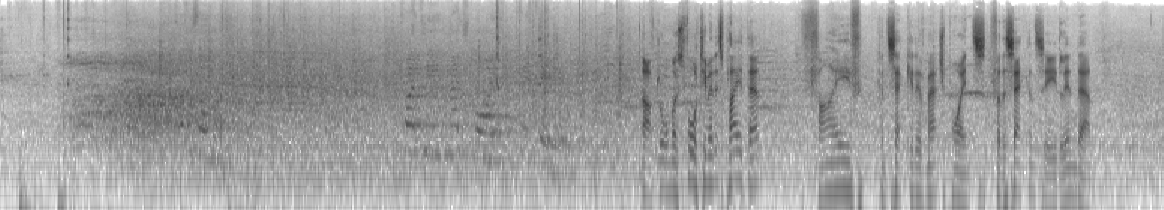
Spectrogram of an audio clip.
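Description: A crowd cheers and applauds in a large arena.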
